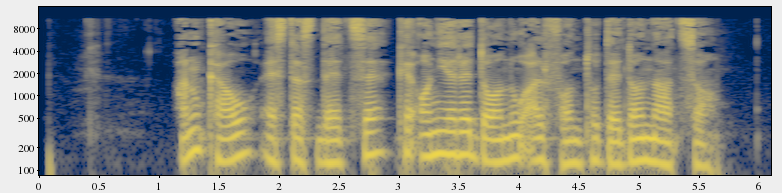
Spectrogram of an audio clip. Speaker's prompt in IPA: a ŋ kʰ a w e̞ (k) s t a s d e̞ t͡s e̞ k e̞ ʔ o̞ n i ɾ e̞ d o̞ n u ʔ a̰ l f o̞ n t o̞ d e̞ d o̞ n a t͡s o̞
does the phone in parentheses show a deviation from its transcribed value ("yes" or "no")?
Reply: yes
